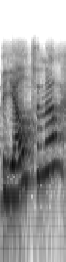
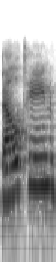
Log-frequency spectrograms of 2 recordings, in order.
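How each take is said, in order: First: It is said with a non-American, more traditional pronunciation. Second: It is said with an Americanized pronunciation. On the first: The speaker calls it right. "it's pronounced closer to Bealtaine" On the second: The speaker calls it wrong. "that tends to be the way uh, that we say it here in the States"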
